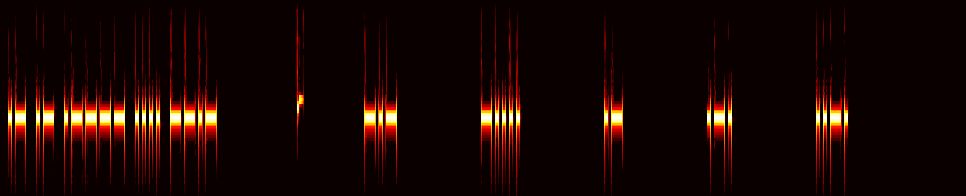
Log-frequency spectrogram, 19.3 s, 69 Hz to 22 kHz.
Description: Morse code, heard as a keyed tone, about 17 wpm, spaced as for 7 wpm, 700 Hz. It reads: AA1HQ K6ARF
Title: USA Call Signs - 5 Characters - 8x Character Spacing - 17wpm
